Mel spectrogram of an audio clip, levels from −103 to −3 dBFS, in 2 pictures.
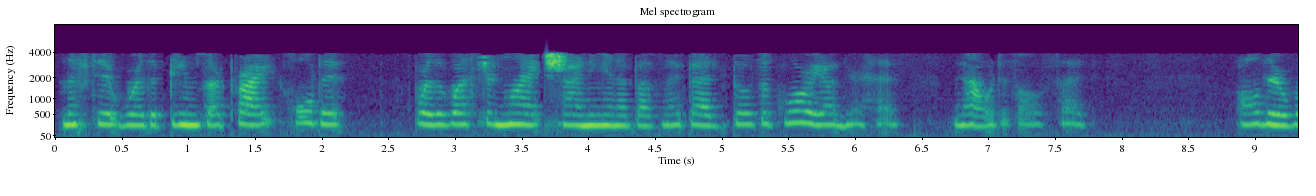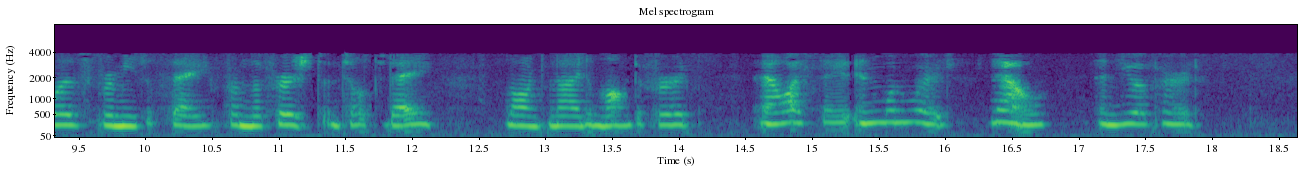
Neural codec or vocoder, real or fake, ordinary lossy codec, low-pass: none; real; AAC, 16 kbps; 7.2 kHz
